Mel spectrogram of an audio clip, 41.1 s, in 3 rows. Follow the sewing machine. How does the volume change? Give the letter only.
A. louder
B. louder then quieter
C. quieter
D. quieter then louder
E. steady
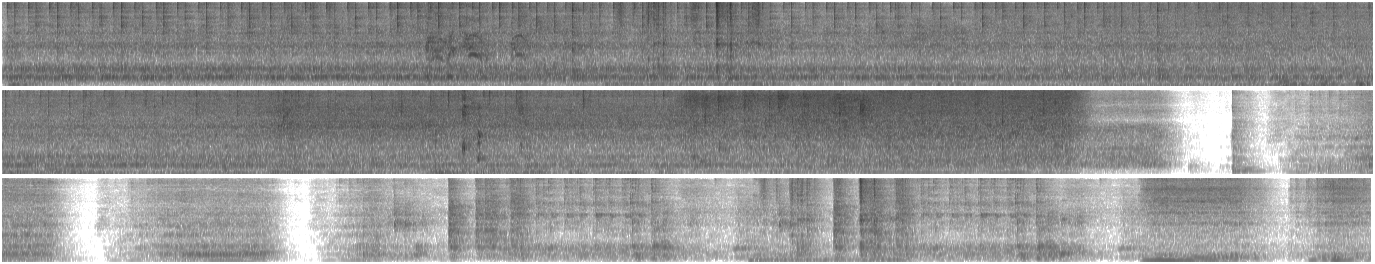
C.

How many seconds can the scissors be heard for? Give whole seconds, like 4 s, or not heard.
3 s.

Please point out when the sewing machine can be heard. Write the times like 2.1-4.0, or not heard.
0.0-41.0.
